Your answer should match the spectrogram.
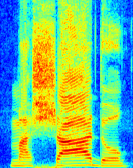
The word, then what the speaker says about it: masyadong: Masyadong means a lot. So the S-Y-A is a sha sound.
